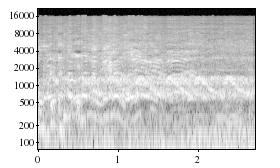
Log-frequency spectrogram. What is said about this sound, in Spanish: Escuchemos el audio, por favor. Esas son las sirenas.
